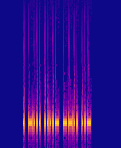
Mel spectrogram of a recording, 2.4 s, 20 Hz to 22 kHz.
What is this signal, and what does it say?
Morse code, heard as a keyed tone, about 46 wpm, 700 Hz. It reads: EB4ZU
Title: DXCC-100 Call Signs - 5 Characters - Repeated 2x - 45wpm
